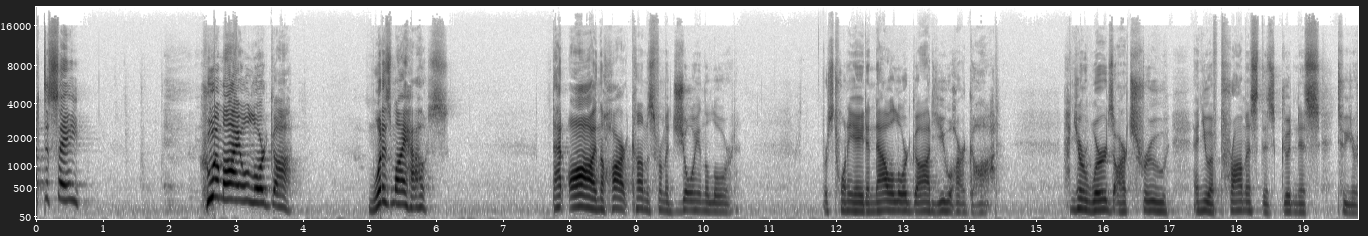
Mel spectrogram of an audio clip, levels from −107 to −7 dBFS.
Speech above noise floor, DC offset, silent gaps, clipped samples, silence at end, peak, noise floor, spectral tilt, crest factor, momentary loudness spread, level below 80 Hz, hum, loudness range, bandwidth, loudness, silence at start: 41 dB; under 0.1%; none; under 0.1%; 0 s; 0 dBFS; -59 dBFS; -4.5 dB/octave; 20 dB; 21 LU; -70 dBFS; none; 11 LU; 18.5 kHz; -18 LUFS; 0 s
